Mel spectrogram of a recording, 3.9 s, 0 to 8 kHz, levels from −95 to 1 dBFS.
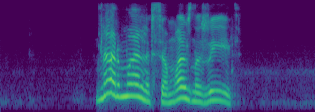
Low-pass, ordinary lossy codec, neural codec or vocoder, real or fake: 7.2 kHz; none; vocoder, 22.05 kHz, 80 mel bands, HiFi-GAN; fake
